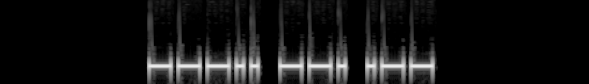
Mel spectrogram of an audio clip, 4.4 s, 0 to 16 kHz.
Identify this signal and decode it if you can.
Morse code, heard as a keyed tone, about 22 wpm, 700 Hz. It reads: 8GW
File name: practice / 22wpm / Three Letter-Number Combinations - 22wpm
